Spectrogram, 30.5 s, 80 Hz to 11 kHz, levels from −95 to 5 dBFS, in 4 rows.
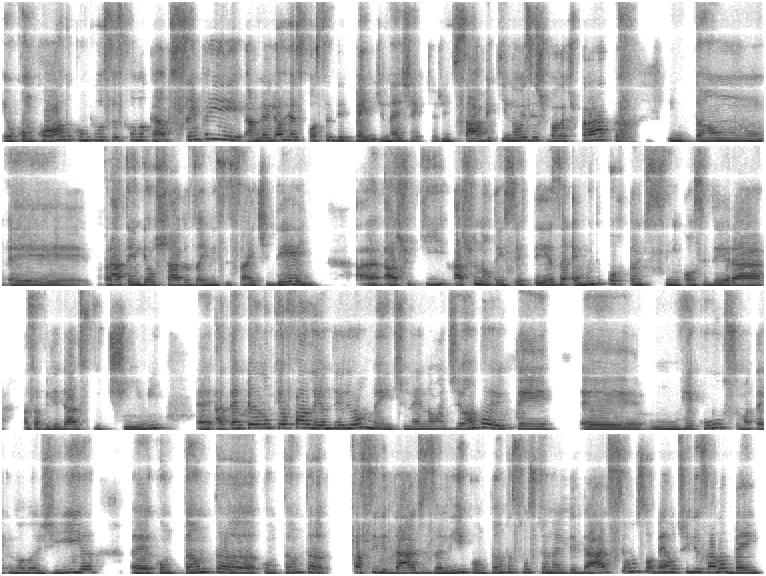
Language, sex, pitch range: Portuguese, female, 190-235 Hz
